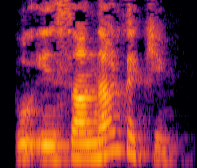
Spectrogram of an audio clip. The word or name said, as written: insanlar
